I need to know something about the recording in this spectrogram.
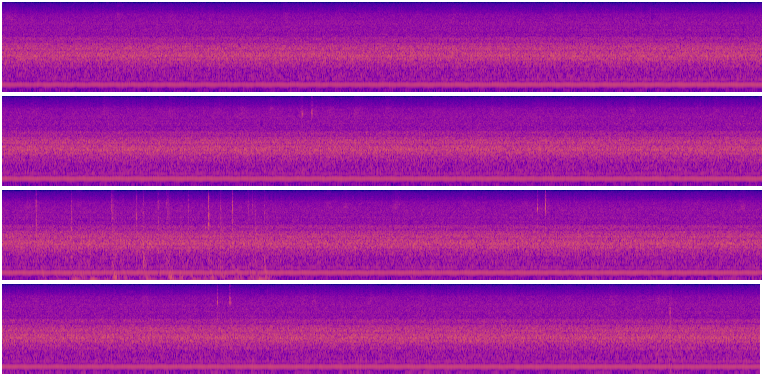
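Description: Steady electrical hum and hiss of a recording made in front of a computer, with a constant low tone throughout. About sixteen seconds in there is a brief cluster of low thumps lasting about two seconds.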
